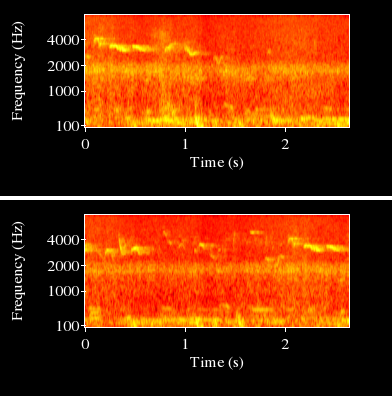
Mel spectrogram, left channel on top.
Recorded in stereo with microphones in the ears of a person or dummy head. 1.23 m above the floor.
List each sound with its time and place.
Only background noise.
